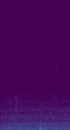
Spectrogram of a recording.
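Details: Adult woman talking while repotting plants, throat noted as unwell; a faint catch, then a sharp voiced gulp of a hiccup breaks a quiet moment.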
